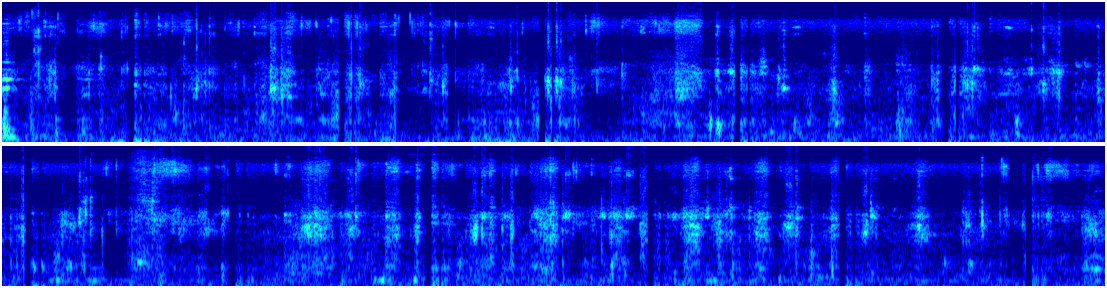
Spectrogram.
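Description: A person chewing a mouthful of chicken curry and rice eaten by hand, close to the microphone, with many small irregular wet mouth clicks.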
